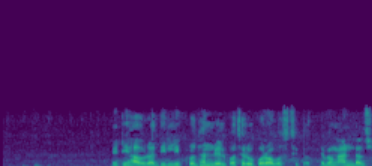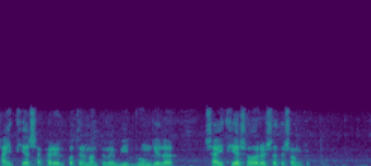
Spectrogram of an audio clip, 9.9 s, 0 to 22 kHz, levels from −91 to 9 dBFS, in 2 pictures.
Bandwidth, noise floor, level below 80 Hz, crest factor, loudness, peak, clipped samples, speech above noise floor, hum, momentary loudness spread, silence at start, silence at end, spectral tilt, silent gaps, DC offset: 8 kHz; -68 dBFS; -64 dBFS; 20 dB; -29 LUFS; -10 dBFS; under 0.1%; 40 dB; none; 11 LU; 1.5 s; 0.85 s; -5.5 dB/octave; none; under 0.1%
